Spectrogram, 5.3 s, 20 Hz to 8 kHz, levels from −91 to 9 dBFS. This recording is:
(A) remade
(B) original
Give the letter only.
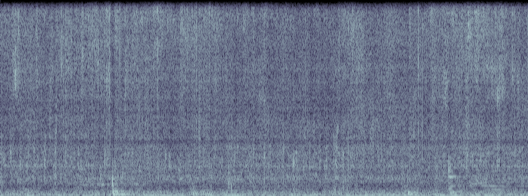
A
